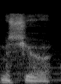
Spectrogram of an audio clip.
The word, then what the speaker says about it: monsieur: sir or better yet the emphasis falls on the last syllable see now i'd rather emphasize something else tell me what this is about monsieur or i'll change my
